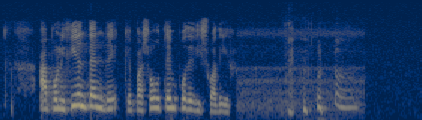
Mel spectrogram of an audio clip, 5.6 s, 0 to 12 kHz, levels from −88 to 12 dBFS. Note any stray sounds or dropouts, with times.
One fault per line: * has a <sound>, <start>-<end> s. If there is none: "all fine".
* has a laugh, 3.7-4.8 s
